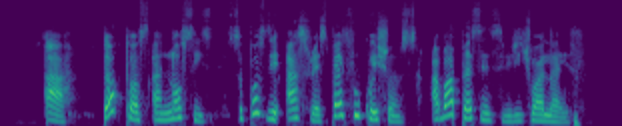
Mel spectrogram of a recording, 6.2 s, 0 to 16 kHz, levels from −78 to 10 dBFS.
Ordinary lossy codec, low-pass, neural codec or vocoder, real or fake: Opus, 16 kbps; 14.4 kHz; none; real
